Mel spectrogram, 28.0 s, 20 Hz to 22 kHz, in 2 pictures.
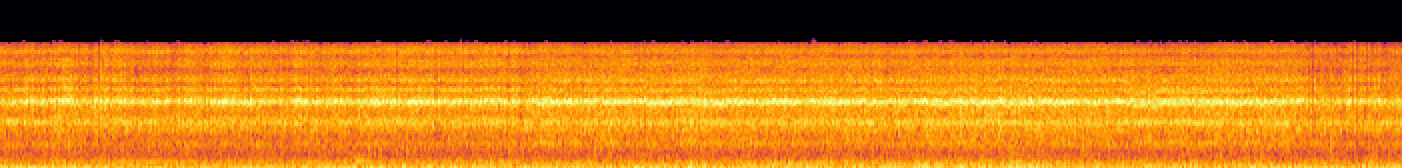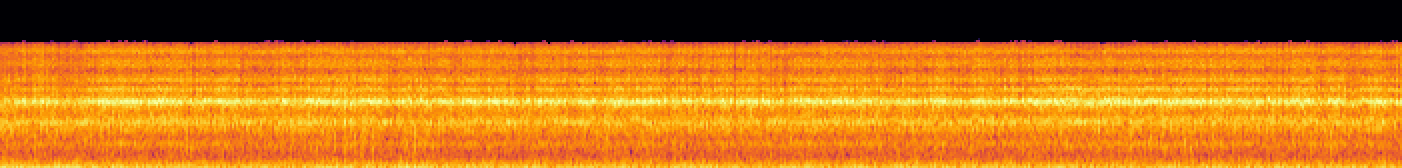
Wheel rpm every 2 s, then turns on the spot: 160, 160, 160, 160, 160, 160, 170, 160, 160, 160, 160, 160, 160, 160.
none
